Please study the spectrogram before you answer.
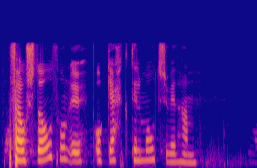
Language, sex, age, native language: Icelandic, female, 20-29, Icelandic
